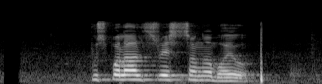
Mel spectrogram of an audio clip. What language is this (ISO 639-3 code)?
nep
